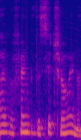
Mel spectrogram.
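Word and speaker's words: Citroën: above the citro Citroen it's actually pronounced Citroen so got to start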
